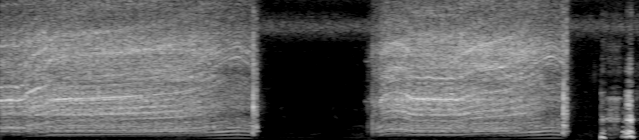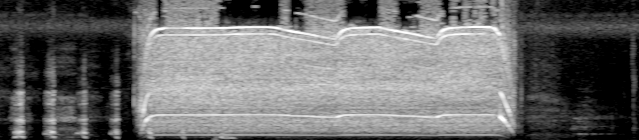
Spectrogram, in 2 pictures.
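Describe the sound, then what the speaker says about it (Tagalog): Power drill boring into an agarwood tree trunk, loud whining bursts that start and stop, a run of rapid stuttering pulses, then a long sustained high drilling whine before it cuts out. "ganito lang kahaba yung drill mo"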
